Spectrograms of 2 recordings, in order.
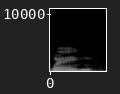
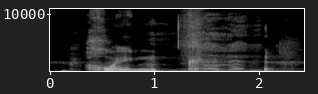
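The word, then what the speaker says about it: Huang: really like that guy Jensen Wang no it's with an H hang yeah I'm sorry powerful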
